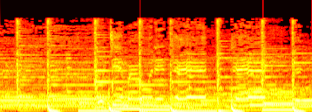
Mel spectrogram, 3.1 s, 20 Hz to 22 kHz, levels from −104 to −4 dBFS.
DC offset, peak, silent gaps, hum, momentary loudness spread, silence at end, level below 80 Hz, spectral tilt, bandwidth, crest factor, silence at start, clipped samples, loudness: under 0.1%; 0 dBFS; none; none; 4 LU; 0 s; -16 dBFS; -6 dB/octave; 11.5 kHz; 12 dB; 0 s; under 0.1%; -12 LUFS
